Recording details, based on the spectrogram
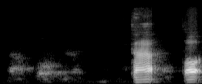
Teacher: Ujung lidah sama pangkal gigi di atas ya.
